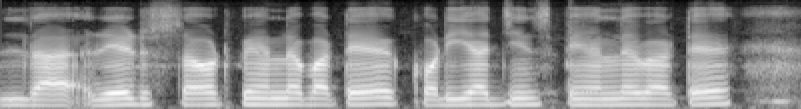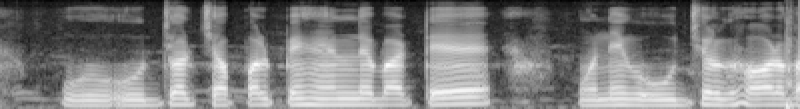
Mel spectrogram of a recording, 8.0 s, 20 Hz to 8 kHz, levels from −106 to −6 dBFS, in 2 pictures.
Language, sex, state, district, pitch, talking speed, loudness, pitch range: Bhojpuri, male, Bihar, East Champaran, 160 Hz, 125 wpm, -16 LUFS, 155-165 Hz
